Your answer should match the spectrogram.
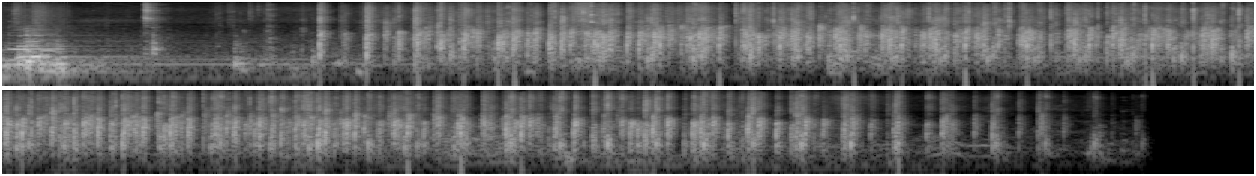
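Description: The last held note of saxophones and voice cuts off, and after a short pause a small club audience applauds, the clapping thinning out and dying away near the end.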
